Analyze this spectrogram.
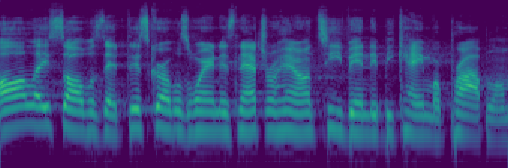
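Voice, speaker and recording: A woman with a Southern US accent talks at a very fast pace in an animated tone. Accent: Southern, country. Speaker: former TV news anchor and content creator. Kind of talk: workshop presentation.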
